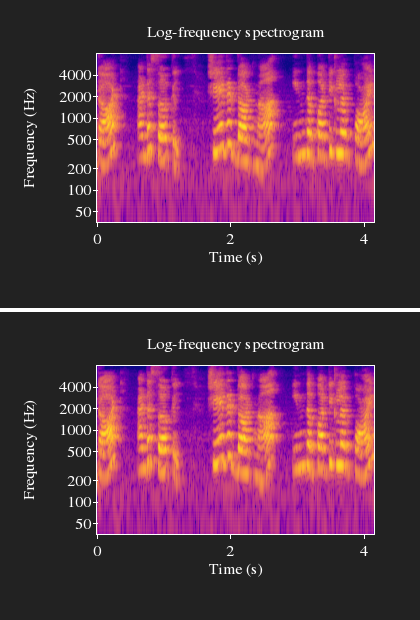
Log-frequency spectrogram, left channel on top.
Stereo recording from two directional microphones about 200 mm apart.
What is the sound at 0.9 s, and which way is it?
A woman's voice, 15° left (ahead or behind).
